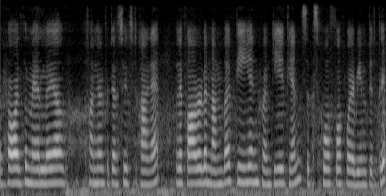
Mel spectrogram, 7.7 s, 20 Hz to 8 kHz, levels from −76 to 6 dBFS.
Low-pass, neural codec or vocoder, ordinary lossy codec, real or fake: 7.2 kHz; codec, 16 kHz, 0.5 kbps, FunCodec, trained on LibriTTS, 25 frames a second; none; fake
